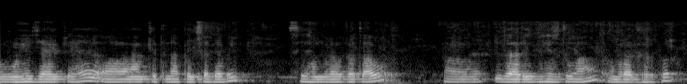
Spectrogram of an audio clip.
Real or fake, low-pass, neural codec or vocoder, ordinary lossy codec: fake; none; codec, 16 kHz, 4 kbps, FreqCodec, smaller model; none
